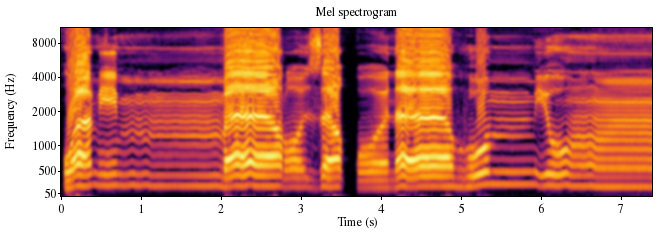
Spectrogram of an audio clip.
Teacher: mim di sini tahan dulu ya, jangan langsung dibaca wa mimma, tapi suara itu wajib ditahan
